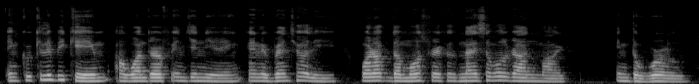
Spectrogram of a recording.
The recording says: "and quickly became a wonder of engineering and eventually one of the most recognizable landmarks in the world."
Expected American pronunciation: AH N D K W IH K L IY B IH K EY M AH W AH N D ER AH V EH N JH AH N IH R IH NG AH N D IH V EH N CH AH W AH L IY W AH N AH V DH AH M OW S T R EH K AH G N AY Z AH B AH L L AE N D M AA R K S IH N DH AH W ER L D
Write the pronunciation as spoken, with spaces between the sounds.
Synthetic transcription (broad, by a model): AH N K W IH K L IY B IH K EY M AH W AH N D ER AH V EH N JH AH N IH R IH NG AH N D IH V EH N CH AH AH L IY W AH N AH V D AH M OW S T R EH K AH G N AY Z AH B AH L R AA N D M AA R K IH N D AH W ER L D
